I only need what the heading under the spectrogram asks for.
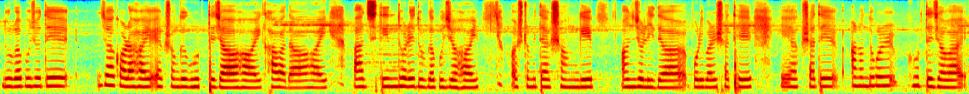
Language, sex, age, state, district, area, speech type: Bengali, female, 60+, West Bengal, Purba Bardhaman, urban, spontaneous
